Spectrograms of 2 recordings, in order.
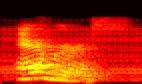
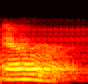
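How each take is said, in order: First: The final S sound is clearly pronounced. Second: The final S sound is left off. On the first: The speaker calls it right. "you should pr pronounce the S very well" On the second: The speaker calls it wrong. "and not error"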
